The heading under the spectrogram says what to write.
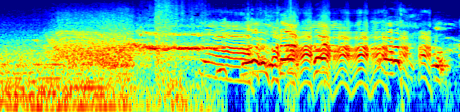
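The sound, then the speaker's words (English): A car skids loudly, starting with a rough rush of noise and then turning into a shrill, wavering tire squeal that keeps sliding up and down in pitch for several seconds, as the car hits a man. “Was that glue covering the front of this car? Because it did not knock him across the street.”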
